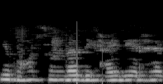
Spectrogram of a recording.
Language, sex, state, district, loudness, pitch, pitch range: Hindi, female, Chhattisgarh, Sarguja, -24 LUFS, 205 Hz, 200-210 Hz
